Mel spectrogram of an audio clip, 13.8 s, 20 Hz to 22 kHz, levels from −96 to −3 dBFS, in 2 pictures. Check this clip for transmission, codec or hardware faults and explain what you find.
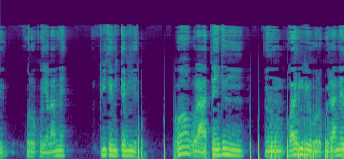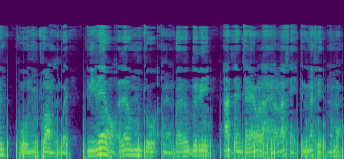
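Two faults are present: codec damage across the whole clip and a train of clicks through most of it.

The first is heavy HE-AAC compression throughout. Nothing is left above about 11.4 kHz. The treble that remains is rebuilt by band replication, copied up from lower bands rather than coded. Its harmonics do not line up with the lower spectrum. Sibilants sound gritty and metallic. The damage fits a very low bitrate, around 12 kbps. The cause is likely this codec.

The second is a train of clicks from 2.76 s to 13.73 s. Roughly seventy similar pulses sit over the speech and in the pauses. They come at about 6.5 per second, at an uneven pace. They peak about 15 dB above the speech and are heard as ticking. The likely cause is interference from nearby equipment or a faulty connection or power supply injecting repeated pulses.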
